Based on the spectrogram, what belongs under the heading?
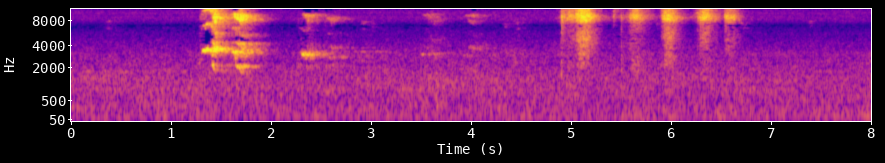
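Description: Birds calling: a short, shrill, high call about a second and a half in, a weaker one just after, then a quick run of about five very high chirps about five seconds in.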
